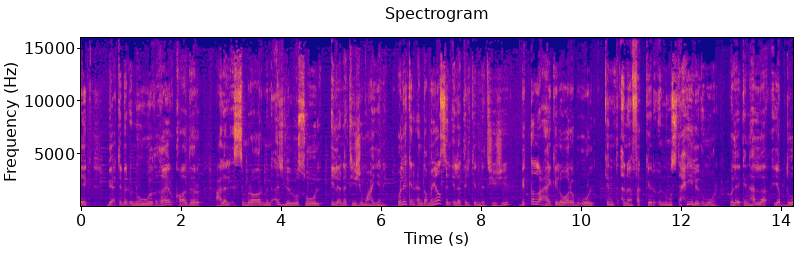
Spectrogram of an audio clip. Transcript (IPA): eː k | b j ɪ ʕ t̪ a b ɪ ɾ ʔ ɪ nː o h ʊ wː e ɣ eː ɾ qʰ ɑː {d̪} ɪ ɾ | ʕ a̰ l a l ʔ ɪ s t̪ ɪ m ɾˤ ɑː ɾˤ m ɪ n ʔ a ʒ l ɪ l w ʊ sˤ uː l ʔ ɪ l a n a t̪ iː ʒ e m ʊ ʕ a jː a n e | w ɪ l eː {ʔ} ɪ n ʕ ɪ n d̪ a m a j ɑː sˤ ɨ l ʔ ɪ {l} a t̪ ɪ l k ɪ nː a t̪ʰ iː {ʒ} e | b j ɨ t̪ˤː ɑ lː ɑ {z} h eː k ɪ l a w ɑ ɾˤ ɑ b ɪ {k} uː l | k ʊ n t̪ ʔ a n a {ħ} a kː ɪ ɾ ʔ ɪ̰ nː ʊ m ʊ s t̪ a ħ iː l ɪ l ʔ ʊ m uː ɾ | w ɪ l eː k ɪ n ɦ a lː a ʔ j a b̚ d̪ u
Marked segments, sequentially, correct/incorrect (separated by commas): correct, incorrect, correct, correct, incorrect, incorrect, incorrect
